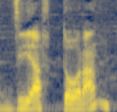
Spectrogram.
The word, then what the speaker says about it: διαφθοράν: On a dit, on prononce diaptoran.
